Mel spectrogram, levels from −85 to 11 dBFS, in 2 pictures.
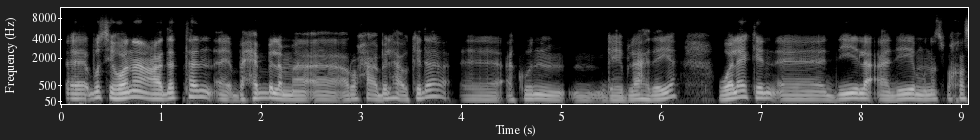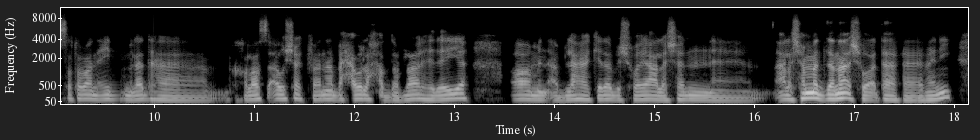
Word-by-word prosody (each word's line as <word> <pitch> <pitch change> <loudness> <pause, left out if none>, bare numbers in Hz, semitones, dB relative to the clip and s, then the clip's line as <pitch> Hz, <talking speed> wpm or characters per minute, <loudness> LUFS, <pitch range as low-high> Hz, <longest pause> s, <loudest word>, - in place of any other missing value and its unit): آآ 125 -1 +2
بُصّي، 150 +1 +1
هو 130 +1 +8
أنا 165 +3 +7
عادةً 130 +1 +4 0.4
آآ 115 -4 -4
باحب 135 +8 -1
لمّا 110 -5 +2 0.3
أ - - -5
أروح 120 +3 -4
أقابلها 130 +5 -1
أو 105 - -4
كده، 165 - -3
آآ 95 -1 -9
أكون 105 -1 -2 0.4
جايب 95 +1 -5
لها 110 +1 0
هدية، 125 - 0 0.4
ولكن 140 +4 +3
آآ 110 -1 -4
دي 120 +7 +2
لأ، 130 -5 +1
دي 115 +6 +2
مناسبة 115 0 -3
خاصة 120 +1 -5
طبعًا 115 -1 -2
عيد 105 0 -6
ميلادها 95 -5 -5 0.2
خلاص 105 +3 -3
أوشَك، 115 0 -2
فأنا 110 +2 -2
باحاول 110 +3 -1
أحضّر 95 -3 -5
لها 115 +2 +1
الهدية، 115 +4 0 0.4
آه 110 +1 -1
من 100 -2 -2
قبلها 105 +4 -2
كده 110 +2 -2
بشوية 105 +1 -2
علشان- 100 0 -1 0.7
علشان 110 +6 +2
ما 140 - +10
أتزنقش 125 +2 +5
وقتها 100 -1 0
فاهماني؟ 95 - -2
110 Hz, 150 wpm, -24 LUFS, 100-125 Hz, 0.7 s, ما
